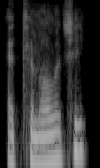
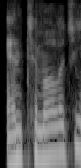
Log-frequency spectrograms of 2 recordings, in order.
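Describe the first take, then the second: First: "Etymology" asked carefully, rising at the end; clear etymology. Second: "Entomology" with a clear n sounded before the t; "Entomology" said crisply as the look-alike word; contrasting word. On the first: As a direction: spell out "Etymology" sound by sound, no n before the t. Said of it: "the study of the origin of words". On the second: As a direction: set "Entomology" apart from etymology by stressing the n. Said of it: "Study of insects". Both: Shown as a demonstration.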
